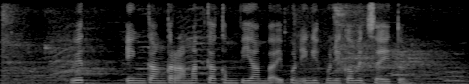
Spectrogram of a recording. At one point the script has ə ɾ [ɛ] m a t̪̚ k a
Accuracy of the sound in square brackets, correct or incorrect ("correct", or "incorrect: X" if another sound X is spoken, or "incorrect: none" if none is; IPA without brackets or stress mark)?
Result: incorrect: a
